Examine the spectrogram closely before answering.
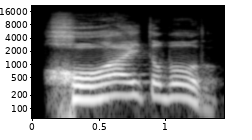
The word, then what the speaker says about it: ホワイトボード: ホワイトボード It's white, not whole white. ホワイノ How do you say white in Japanese? 白ホワイトボード。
